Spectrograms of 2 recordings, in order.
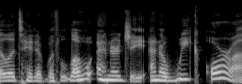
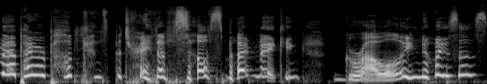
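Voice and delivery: very high-pitched speech broken by laughter; 10 semitones higher than usual. Reading a passage aloud and commenting on it, reading while laughing. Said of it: "I guess I can't read this without laughing".

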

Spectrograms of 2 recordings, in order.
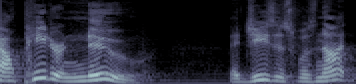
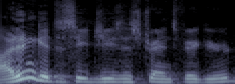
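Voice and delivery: mock mopey, downbeat, gloomy complaining voice; 5 semitones lower, 4 dB quieter than usual. Voicing the listener's complaint about not seeing Jesus: Debbie Downer voice. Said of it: "in your Debbie Downer voice".

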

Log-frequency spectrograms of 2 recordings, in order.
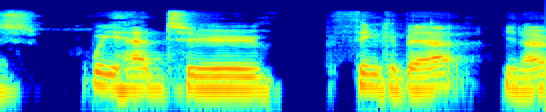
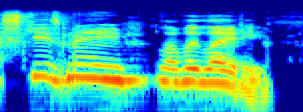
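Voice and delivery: mock-polite, gentlemanly courtesy, pitched up; 7 semitones higher than usual. Retelling what he and Oscar said to a lady, mock-polite. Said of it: "Oscar and I being the very responsible young men".

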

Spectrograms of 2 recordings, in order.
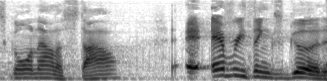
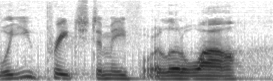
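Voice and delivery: soft, low, sugar-sweet voice; 4 semitones lower, 5 dB quieter than usual. Preacher retelling a woman's late-night phone request: imitating a sweet voice. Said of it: "In the sweetest voice".

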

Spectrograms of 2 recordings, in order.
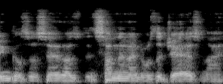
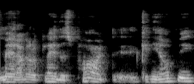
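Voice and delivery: put-on nervous man's voice, much higher; 6 semitones higher than usual. Retelling a sweating bass player asking for help with a part, imitating a nervous man. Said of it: "He's all nervous".

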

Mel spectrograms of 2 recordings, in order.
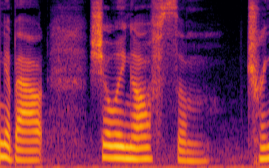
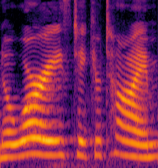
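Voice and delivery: put-on abrupt switch to American accent; 4 semitones higher than usual. Cassie answers someone waiting on the other end, sudden American accent. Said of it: "You sounded so American suddenly".

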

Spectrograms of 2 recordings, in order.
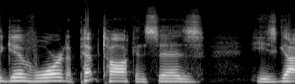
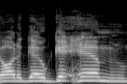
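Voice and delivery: put-on cartoon character accent. Retelling a cartoon scene, trying Kay's line again, Kay accent. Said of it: "let me try that with the Kay accent".

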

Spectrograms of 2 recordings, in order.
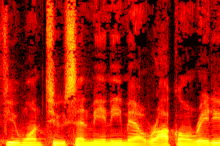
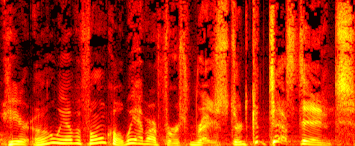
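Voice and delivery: put-on swooping, pitched-up AM radio announcer voice; 5 semitones higher than usual. Radio host announcing a caller on air, in an AM radio announcer voice. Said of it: "that was my AM radio announcer's voice".

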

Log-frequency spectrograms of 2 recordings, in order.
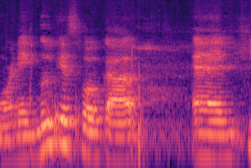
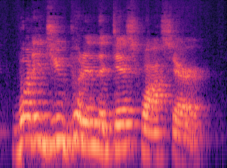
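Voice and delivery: imitated, mock-angry voice; 4 semitones higher than usual. Retelling how he called Lucas downstairs, imitating his angry dad voice. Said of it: "in his angry dad voice".

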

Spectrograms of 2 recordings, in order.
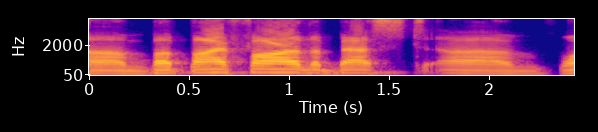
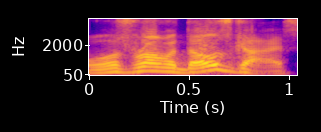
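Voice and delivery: high, loud, bristling, put-on defensive delivery; 5 semitones higher, 6 dB louder than usual. Retelling how a man reacted after being told about his shirt, mock-defensive reply. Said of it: "gets all defensive".

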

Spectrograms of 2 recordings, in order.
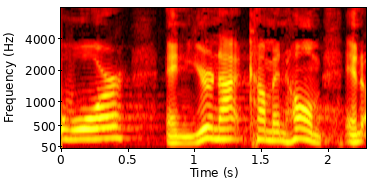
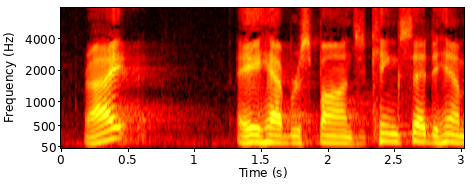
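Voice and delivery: ordinary delivery

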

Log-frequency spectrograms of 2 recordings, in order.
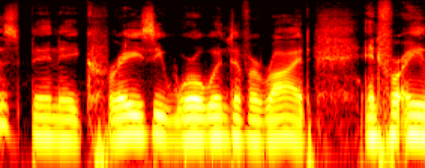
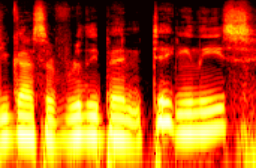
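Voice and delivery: voice cracking and breaking. Podcast host opening this week's episode for listeners, voice cracking. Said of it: "Voice crack".

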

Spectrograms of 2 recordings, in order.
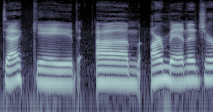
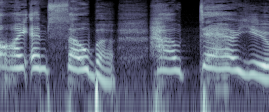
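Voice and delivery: acted, much higher-pitched mock screaming; 11 semitones higher, 4 dB louder than usual. Telling a story about one man screaming at another who is drinking, retelling a scream. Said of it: "[name] was like screaming at him".

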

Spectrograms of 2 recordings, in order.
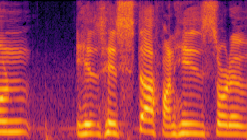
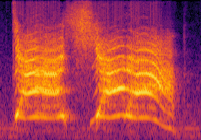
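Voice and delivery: put-on very high, shouted yell; 3 dB louder than usual. Retelling a son yelling from across the house: imitating son yelling. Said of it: "my son is yelling at me".

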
